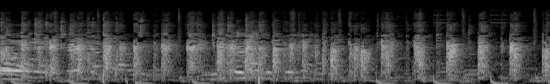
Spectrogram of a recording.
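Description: An audience claps for the performers at a welcome event in Montreal. Clapping comes as dense, rhythmic, close hand claps under lively chatter and background music, with some people talking.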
